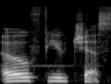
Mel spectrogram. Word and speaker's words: Ophiuchus: and here we go here's the pronunciation oh fuchs now it could just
